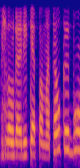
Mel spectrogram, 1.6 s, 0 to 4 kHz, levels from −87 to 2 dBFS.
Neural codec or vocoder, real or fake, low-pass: codec, 44.1 kHz, 3.4 kbps, Pupu-Codec; fake; 3.6 kHz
